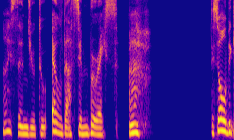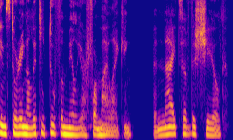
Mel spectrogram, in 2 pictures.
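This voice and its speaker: A woman playing a wry, battle-worn middle-aged druid in a video game, with sardonic, world-weary, deliberate phrasing. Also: deep voice, creaky, darkish tone, no room sound, studio quality, full character voice. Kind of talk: video game character acting.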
